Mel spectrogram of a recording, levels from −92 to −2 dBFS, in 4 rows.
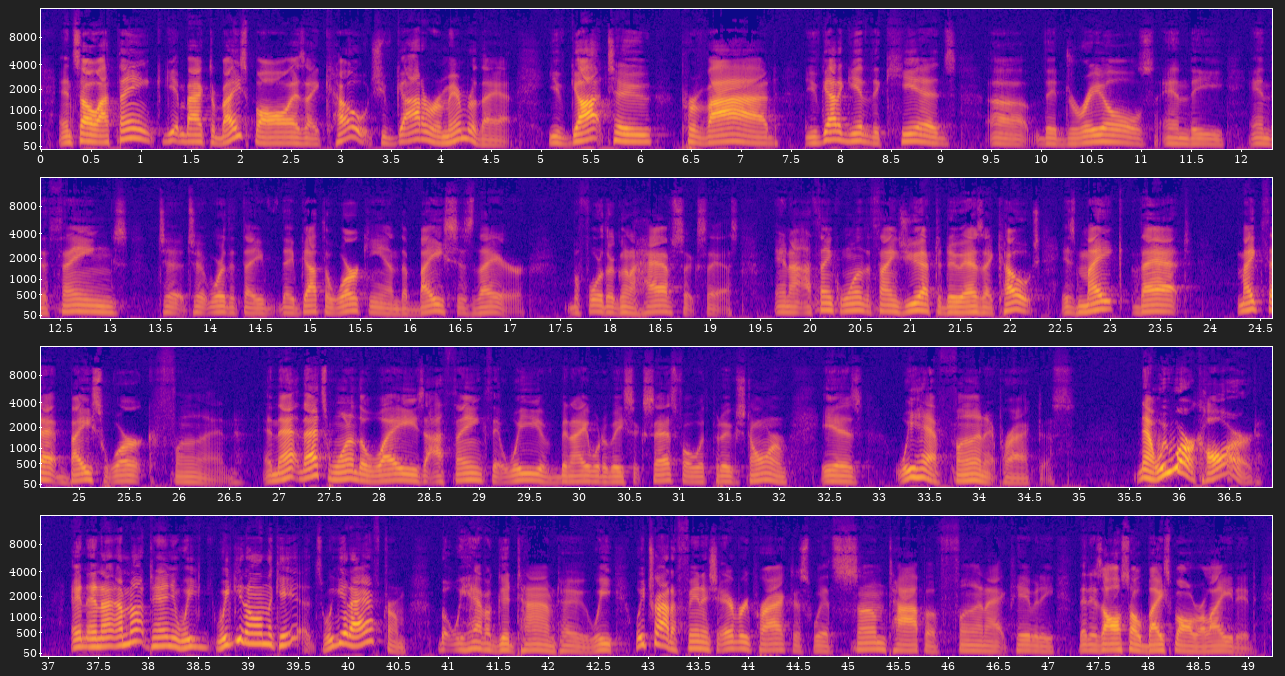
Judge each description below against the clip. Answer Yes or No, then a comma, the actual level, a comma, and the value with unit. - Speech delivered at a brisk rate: No, average, 180 wpm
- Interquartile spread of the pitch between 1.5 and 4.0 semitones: No, average, 4.7 semitones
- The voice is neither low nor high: No, low, 110 Hz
